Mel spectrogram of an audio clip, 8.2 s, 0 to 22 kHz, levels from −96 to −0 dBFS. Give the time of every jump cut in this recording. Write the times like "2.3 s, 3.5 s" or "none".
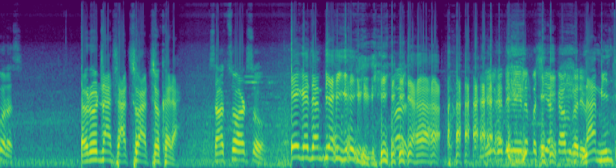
1.1 s, 3.9 s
